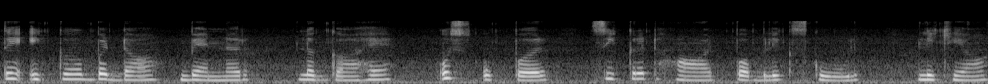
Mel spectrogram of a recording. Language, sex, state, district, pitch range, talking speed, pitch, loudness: Punjabi, female, Punjab, Kapurthala, 195-230 Hz, 80 wpm, 210 Hz, -18 LUFS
